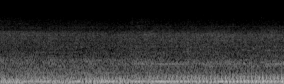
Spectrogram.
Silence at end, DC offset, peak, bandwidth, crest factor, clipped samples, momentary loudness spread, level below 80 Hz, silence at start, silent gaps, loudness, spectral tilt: 0 s; under 0.1%; -12 dBFS; 11 kHz; 14 dB; under 0.1%; 3 LU; -38 dBFS; 0 s; none; -29 LUFS; -7 dB/octave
